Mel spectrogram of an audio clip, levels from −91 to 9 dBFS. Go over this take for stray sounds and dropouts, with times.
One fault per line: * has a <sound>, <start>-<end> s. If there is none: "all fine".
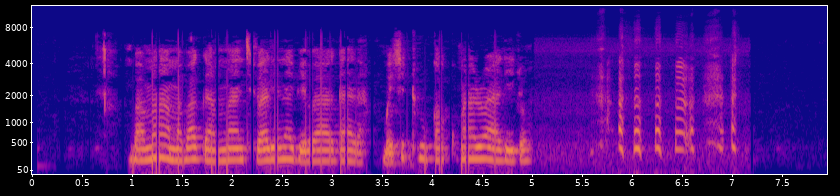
* has a laugh, 5.6-7.1 s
